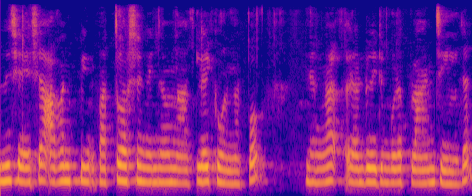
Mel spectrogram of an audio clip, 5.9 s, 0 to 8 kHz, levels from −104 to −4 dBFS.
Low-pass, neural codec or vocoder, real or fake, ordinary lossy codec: 7.2 kHz; codec, 16 kHz, 4 kbps, FreqCodec, larger model; fake; AAC, 48 kbps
